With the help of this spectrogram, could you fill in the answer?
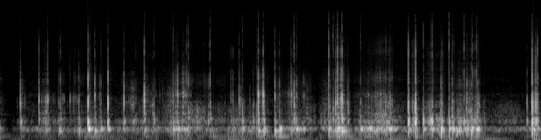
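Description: Long nails tap and scratch the ribbed surface of a small, hollow, mint-green plant pot, probably plastic, placed upside down. Quick, dry clicks come in uneven bursts, mixed with short ridged scratching strokes over a faint steady low hum. Each tap dies away almost instantly.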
